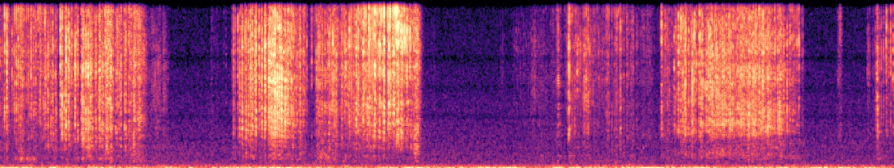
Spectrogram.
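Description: Long nails scratch the edges and print of a flat, empty yellow woven plastic mesh tote bag lying on carpet. Bright, dry rasping comes in several sustained bursts separated by quieter pauses, over a faint steady low hum.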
